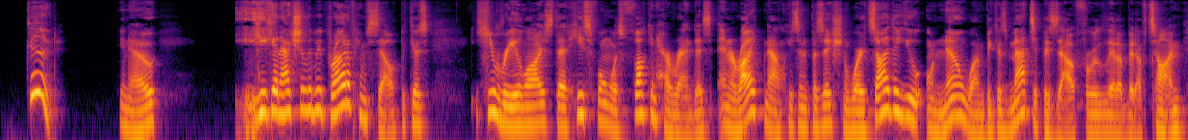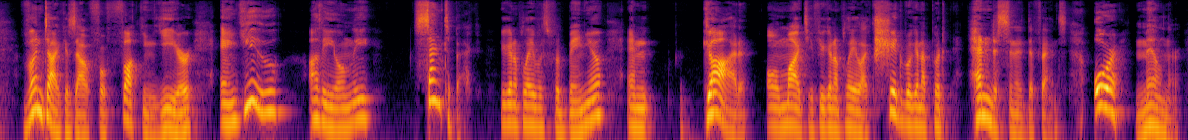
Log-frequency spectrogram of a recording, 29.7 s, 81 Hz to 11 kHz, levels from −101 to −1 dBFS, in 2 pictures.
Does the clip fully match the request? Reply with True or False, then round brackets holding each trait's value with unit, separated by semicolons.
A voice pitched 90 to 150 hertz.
True (135 Hz)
